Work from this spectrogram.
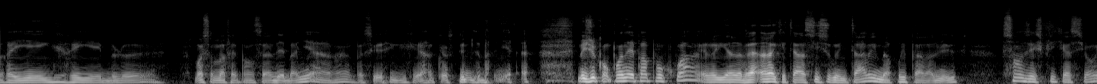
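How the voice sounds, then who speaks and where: In a low, very dark, mellow voice, an elderly French-born man in his eighties testifies as a witness. He tells his story slowly and gravely, frequently pausing and starting sentences over while searching for words.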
